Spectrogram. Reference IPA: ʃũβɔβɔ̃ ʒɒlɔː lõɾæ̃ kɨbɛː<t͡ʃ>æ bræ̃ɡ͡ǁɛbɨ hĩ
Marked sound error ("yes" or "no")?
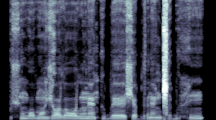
yes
